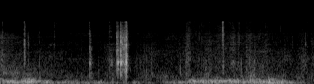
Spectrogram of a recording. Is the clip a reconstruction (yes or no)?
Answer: yes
